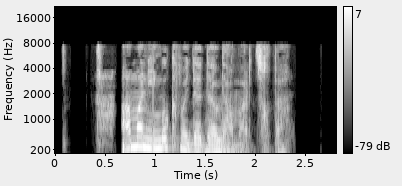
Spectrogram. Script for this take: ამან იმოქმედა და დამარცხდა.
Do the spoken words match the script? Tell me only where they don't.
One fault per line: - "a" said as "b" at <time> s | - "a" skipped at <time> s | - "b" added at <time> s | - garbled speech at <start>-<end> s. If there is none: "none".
none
